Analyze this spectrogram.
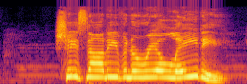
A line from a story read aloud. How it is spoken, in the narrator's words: he shouted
